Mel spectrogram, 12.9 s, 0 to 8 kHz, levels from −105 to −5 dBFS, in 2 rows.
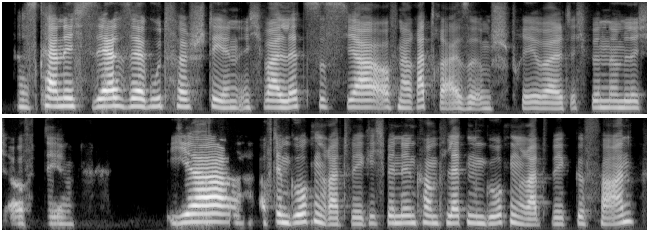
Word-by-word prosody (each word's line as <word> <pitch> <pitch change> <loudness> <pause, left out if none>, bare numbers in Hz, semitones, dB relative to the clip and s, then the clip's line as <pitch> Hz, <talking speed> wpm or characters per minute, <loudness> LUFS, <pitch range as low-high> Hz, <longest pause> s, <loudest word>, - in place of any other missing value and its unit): Das 190 -2 -7
kann 215 -2 +5
ich 215 -1 +3
sehr, 210 +3 +5
sehr 205 0 +4
gut 210 +1 -5
verstehen. 195 -4 -4
Ich 180 +1 -13
war 180 -1 +2
letztes 200 0 -5
Jahr 185 0 +1
auf 190 +1 -8
'ner 170 0 -6
Radreise 160 -5 -5
im 150 +2 -12
Spreewald. 155 0 -6
Ich 160 - -18
bin 180 0 -7
nämlich 175 -1 -7
auf 180 0 -7 0.2
dem 175 -2 -12 0.9
ja, 220 +3 +8 0.3
auf 205 - -9
dem 210 -3 0
Gurkenradweg, 170 -6 -2
ich 185 +1 -14
bin 190 -1 -4
den 195 0 -3
kompletten 190 -1 -4
Gurkenradweg 165 -4 -6
gefahren. 180 +4 -5
185 Hz, 145 wpm, -21 LUFS, 170-205 Hz, 0.9 s, ja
